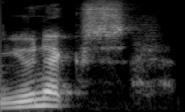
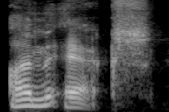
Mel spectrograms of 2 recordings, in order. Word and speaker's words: UNX: How do you say that? Did I pronounce that correctly? – No, it's actually UNX. – UNX. – Yeah, okay. just the letters UNX, which really kind of stands for unexplained.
